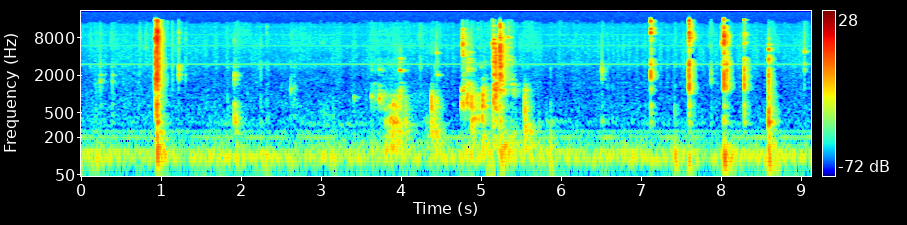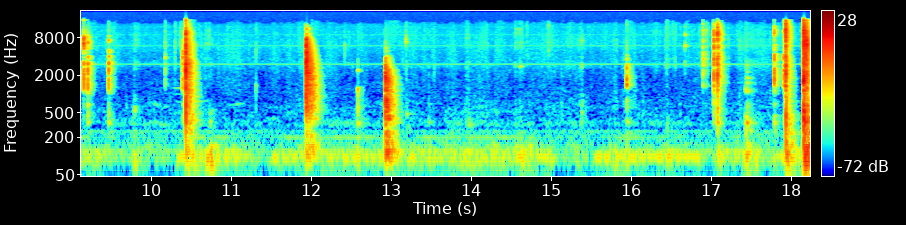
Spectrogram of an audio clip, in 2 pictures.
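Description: Plastic display bezel of a laptop being pried off: a series of sharp, unevenly spaced clicks and snaps as its clips let go, with softer scraping and handling a few seconds in.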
